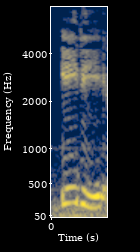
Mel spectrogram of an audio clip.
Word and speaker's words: EDI: why are you named edie edie is the phonetic pronunciation of edi that is an acronym for enhanced defense intelligence what do you do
